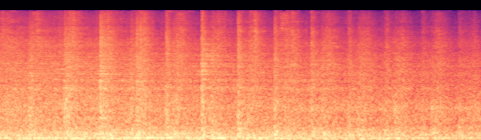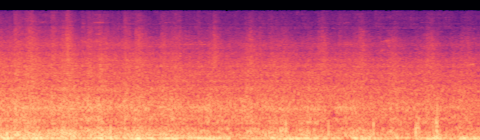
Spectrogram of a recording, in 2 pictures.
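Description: Wheels of a freight train's open gondola wagons clattering over the rails, with a quick run of clicks as the last cars pass close. The sound then fades as the train rolls away.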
